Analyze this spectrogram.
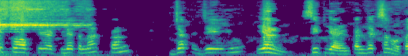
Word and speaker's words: conjunction: कंजंक्शन होता है, कंजक्शन होता है, कंजक्शन नहीं कंजंक्शन होता है, लिखता हूं। कंजक्शन होता है, CONJUNCTION, कंजक्शन, कंजक्शन होता है। इसको आप क्लियर करना, JUNCTION, कंजक्शन होता है ये, यानी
